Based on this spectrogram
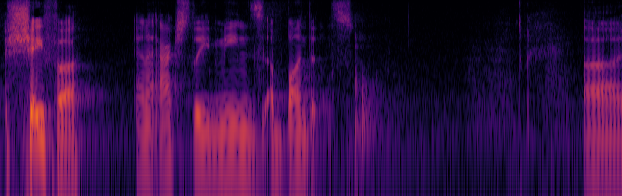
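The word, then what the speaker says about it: שפע: in it it's a hebrew word uh it's pronounced shafa and actually means abundance uh it's the hebrew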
